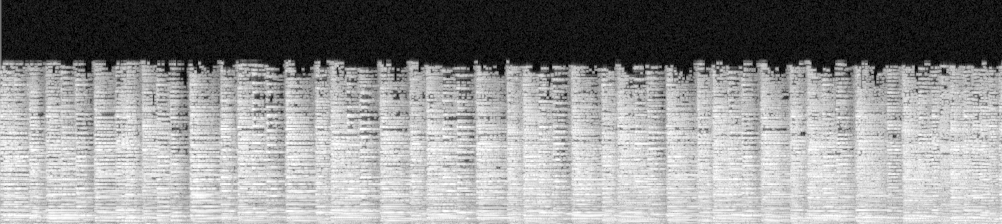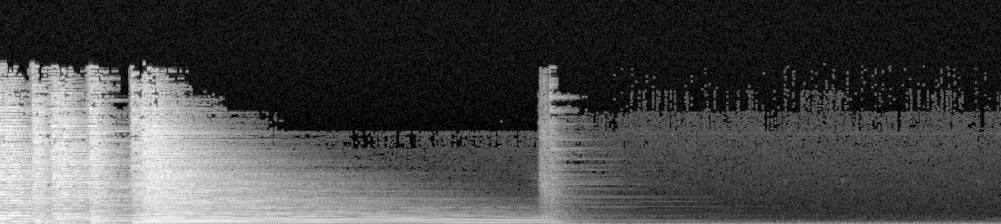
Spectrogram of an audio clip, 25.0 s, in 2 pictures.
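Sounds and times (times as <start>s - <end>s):
suite in C major: 0.0s - 19.9s.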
